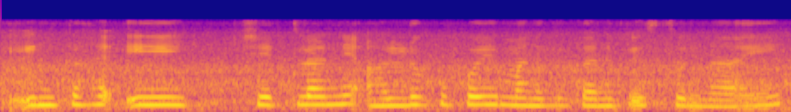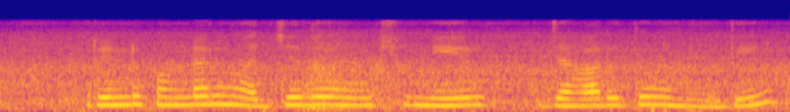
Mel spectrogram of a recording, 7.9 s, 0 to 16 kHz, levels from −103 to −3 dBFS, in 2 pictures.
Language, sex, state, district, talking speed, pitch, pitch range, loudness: Telugu, female, Andhra Pradesh, Chittoor, 100 wpm, 250 Hz, 235-265 Hz, -16 LUFS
